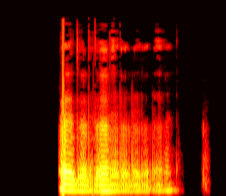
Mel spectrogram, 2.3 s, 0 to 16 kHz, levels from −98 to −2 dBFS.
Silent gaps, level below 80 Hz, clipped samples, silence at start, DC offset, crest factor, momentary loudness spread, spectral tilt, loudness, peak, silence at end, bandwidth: none; -48 dBFS; under 0.1%; 0.6 s; under 0.1%; 22 dB; 15 LU; -7.5 dB/octave; -20 LUFS; 0 dBFS; 0.5 s; 11.5 kHz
